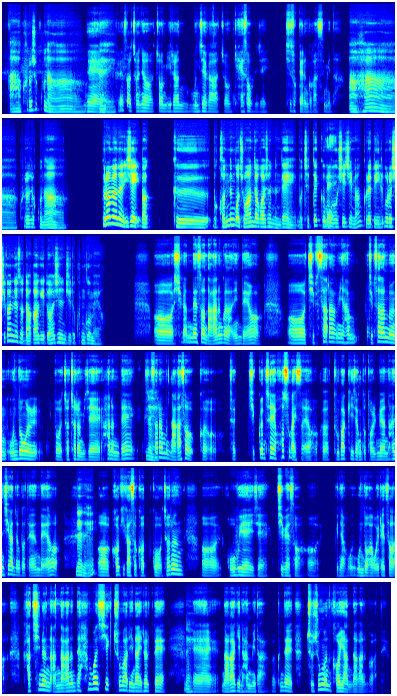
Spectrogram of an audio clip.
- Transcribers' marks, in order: tapping
- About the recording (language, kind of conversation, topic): Korean, advice, 바쁜 일정 때문에 규칙적으로 운동하지 못하는 상황을 어떻게 설명하시겠어요?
